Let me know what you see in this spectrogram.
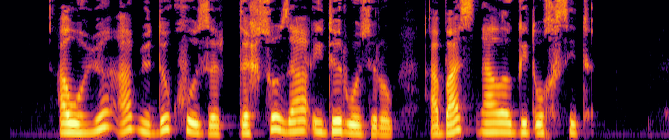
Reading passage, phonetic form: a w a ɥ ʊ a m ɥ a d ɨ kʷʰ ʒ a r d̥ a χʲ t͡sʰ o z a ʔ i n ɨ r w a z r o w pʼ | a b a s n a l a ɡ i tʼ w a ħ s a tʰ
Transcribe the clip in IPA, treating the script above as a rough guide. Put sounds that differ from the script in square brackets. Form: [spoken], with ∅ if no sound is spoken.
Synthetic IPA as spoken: a w a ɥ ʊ a m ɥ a d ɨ kʷʰ [z] a r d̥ a χʲ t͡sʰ o z a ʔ i [d] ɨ r w a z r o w pʼ | a b a s n a l a ɡ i tʼ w a [χ] s [i] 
